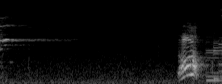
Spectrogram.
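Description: A single plucked music note rings out briefly, then near quiet, then a man's short loud shout of "走" ("go!") just before the end.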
